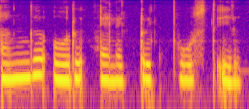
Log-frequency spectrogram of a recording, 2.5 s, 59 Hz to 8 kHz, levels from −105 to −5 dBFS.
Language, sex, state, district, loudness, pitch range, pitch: Tamil, female, Tamil Nadu, Nilgiris, -15 LUFS, 215-235 Hz, 225 Hz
